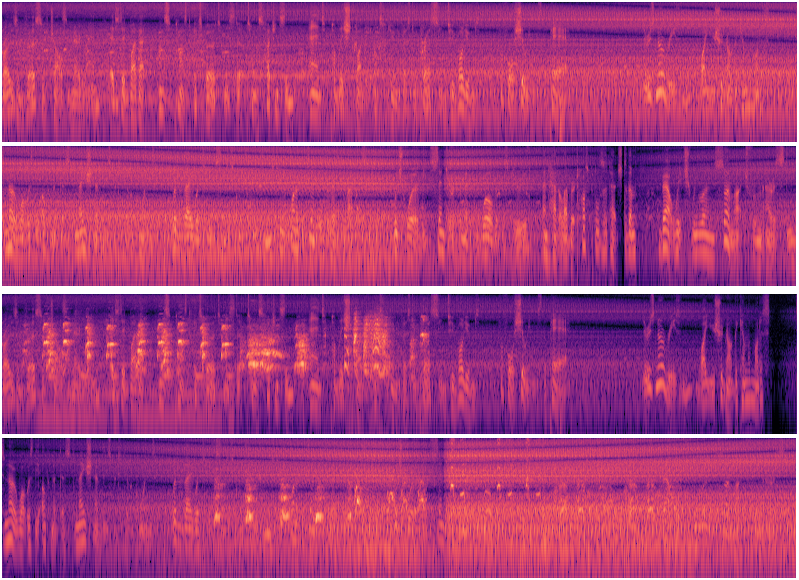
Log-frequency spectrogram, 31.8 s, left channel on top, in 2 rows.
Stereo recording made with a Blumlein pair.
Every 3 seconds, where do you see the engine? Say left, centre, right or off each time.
left, left, left, left, left, left, left, centre, right, right, right.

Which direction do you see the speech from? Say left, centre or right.
left.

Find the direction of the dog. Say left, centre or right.
right.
